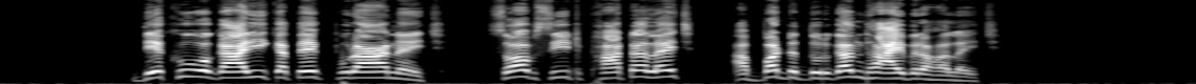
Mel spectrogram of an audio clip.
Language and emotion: Maithili, disgusted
